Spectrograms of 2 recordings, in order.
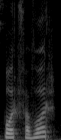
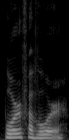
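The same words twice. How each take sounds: First: The R is a quick tongue tap. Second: The R is curled back, like English R. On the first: "Ela pode ser vibrante aqui na frente, como o Rob faz, ... É um flap" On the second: "R retroflexo, ... é similar ao R do inglês"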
